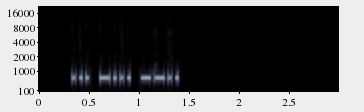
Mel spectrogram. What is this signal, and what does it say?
Morse code, heard as a keyed tone, about 36 wpm, 700 Hz. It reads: SBZ
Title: USA Call Sign Postfixes - 3 Letters 35wpm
